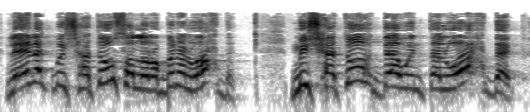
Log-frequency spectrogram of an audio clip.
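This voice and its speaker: A man preaching a fervent sermon in an Egyptian Arabic accent, exhorting his listeners and sometimes shouting. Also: very high voice, expressive, quick pace. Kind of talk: impassioned sermon.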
